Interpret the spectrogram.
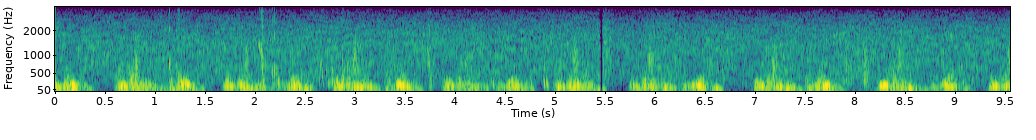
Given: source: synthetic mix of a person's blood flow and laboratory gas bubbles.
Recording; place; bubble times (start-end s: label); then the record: Doppler ultrasound of blood flow; precordium
1.10-1.29 s: bubbles
2.01-2.28 s: bubbles
2.44-2.96 s: bubbles
3.70-3.81 s: bubbles
4.11-4.16 s: bubbles
4.23-4.80 s: bubbles
4.85-4.96 s: bubbles
From the record:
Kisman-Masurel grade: 221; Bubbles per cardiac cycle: several, 3 to 8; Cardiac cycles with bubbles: 10 to 50%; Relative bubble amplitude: barely perceptible (0.100 to 0.250); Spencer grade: 2 (many but less than half of the cardiac periods contain bubble signals, singularly or in groups); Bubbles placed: only in the low amplitude regions of the cardiac cycle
